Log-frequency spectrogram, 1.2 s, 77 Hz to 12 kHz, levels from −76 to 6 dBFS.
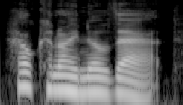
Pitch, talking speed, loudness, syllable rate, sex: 145 Hz, 245 wpm, -17 LUFS, 5.2 syllables/s, male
